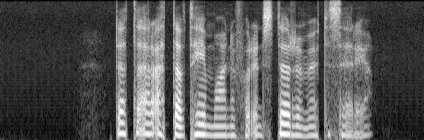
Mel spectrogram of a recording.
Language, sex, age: Norwegian, female, 27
